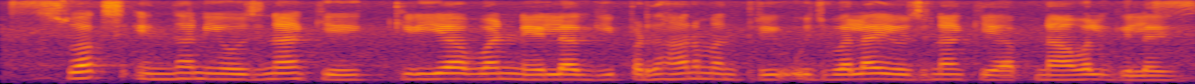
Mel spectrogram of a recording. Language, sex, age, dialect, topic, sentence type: Magahi, female, 25-30, Western, agriculture, statement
